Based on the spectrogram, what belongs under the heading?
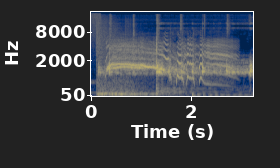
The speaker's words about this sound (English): The shriek stiffened her.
